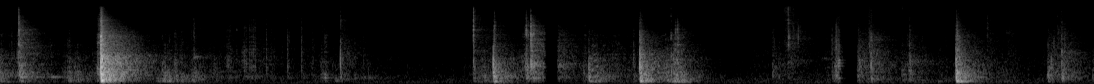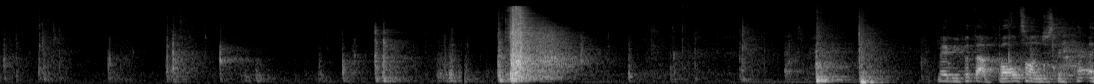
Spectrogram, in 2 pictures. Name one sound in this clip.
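Plastic parts click and snap into place.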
